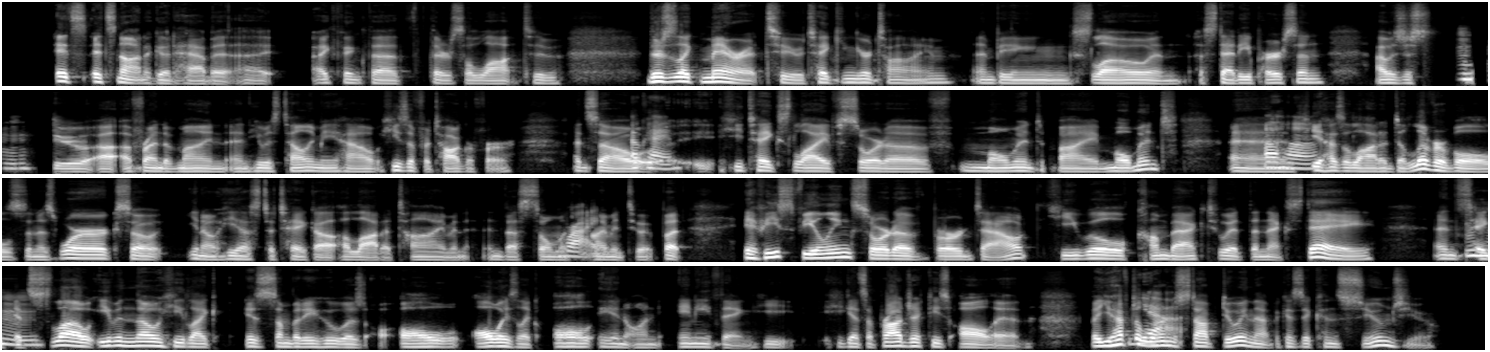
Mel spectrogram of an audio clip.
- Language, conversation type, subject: English, unstructured, How do I handle envy when someone is better at my hobby?
- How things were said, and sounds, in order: none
